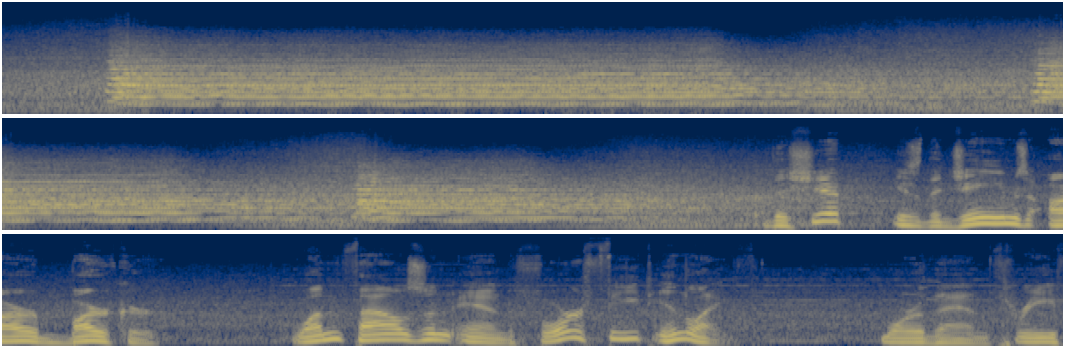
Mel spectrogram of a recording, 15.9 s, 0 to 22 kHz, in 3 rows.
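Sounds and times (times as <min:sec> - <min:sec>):
chord-like locomotive air horns blaring on a bridge: 0:00.5 - 0:08.9
speech: 0:09.2 - 0:14.3, 0:15.0 - 0:15.9.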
